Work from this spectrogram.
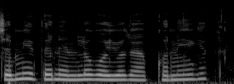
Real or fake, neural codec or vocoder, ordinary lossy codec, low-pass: real; none; none; none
